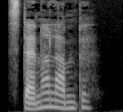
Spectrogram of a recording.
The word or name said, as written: standerlampe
